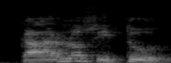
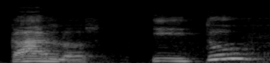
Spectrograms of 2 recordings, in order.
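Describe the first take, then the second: First: "Carlos y tú" slowly joined, falling; conjunction intonation. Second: Carlos, pause, "y tú" rising sharply; exaggerated question intonation. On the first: Teacher shows the conjunction, "Carlos y tú" as one falling phrase. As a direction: link the names evenly and drop on "tú". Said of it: "con la conjunción Carlos y tú". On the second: Teacher exaggerates for students, "Carlos, ¿y tú?" with rising tone. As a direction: split off "y tú" and lift it as a question. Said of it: "exagero un poco". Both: Shown as a demonstration.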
